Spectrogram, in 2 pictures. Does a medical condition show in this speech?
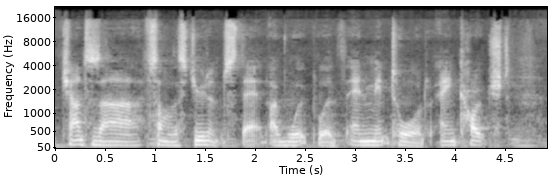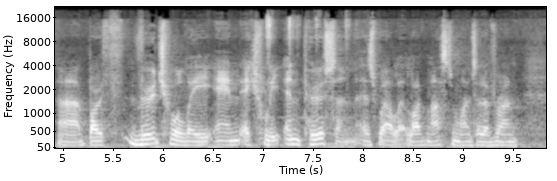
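No.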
